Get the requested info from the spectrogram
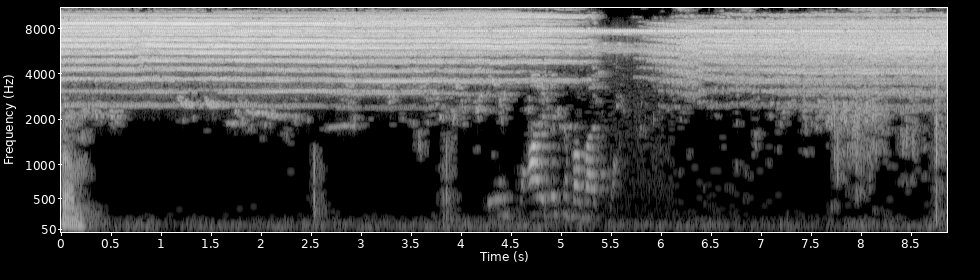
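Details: Cicada, locally called kundidit, singing a loud continuous high buzz with dense harmonic bands, briefly dipping and shifting pitch midway, with faint voices and soft knocks underneath.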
